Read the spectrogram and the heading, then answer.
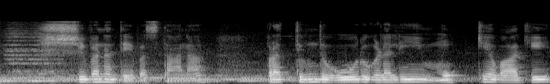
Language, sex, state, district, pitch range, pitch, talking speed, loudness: Kannada, male, Karnataka, Chamarajanagar, 105-115 Hz, 115 Hz, 65 wpm, -14 LUFS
